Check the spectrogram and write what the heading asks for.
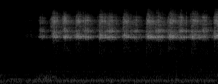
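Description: A hand rattle shaken in a quick, even rhythm, starting about half a second in.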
